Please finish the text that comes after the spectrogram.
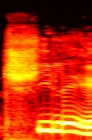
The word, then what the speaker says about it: chiller: Le verbe chiller, et on prononce bien les deux L.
